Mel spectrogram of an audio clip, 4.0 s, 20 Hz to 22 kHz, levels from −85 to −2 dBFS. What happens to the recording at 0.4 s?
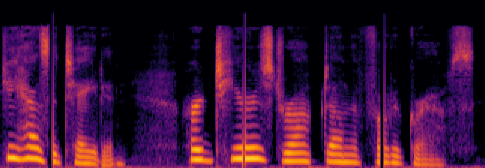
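At 0.40 s the speech drops into a short, hard hole: it cuts out, 40 ms of dead quiet, then it snaps back at 0.44 s. This is a block of digital silence, where a run of samples was written as zeros instead of audio, most likely because the output buffer wasn't filled in time. With no fade at either edge, the waveform jumps abruptly at both ends of the gap.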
